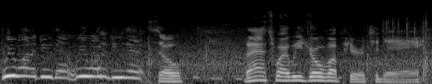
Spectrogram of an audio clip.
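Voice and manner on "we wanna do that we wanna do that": put-on high, eager kid voice; excited kids. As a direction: chant it like excited children. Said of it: "they're like".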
